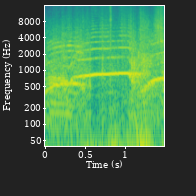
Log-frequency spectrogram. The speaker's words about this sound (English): That applause was all that for him. That just worked. We actually paid them to do that.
